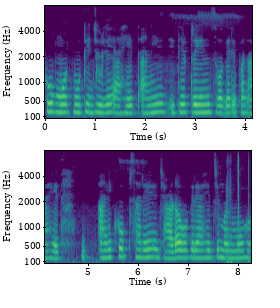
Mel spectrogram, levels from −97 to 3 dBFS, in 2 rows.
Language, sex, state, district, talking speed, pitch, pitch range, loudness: Marathi, female, Maharashtra, Gondia, 130 wpm, 200 Hz, 195-210 Hz, -27 LUFS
